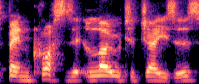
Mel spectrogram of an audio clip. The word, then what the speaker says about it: Jesus: crosses it low to Jesus, who I now spell Jaysus, so I remember how to say it.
